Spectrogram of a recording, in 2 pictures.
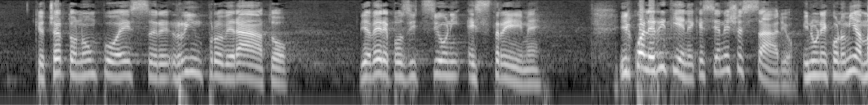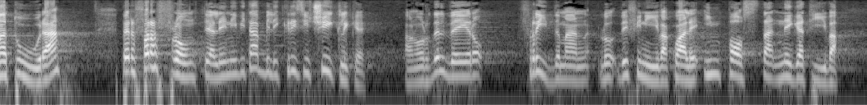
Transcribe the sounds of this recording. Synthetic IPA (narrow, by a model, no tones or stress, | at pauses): k̟et͡ʃːɛrt̪onompwɔɛsːeɾeriːmpɾoveɾaːt̪o | d̪iaveːɾepozit̪sːjoːniest̪ɾɛːme | ilkwaːlerit̪jɛːnek̟esːiːanet͡ʃesːa̰ːɾjo̰inunaekonomiːamat̪uːɾa | perfarfɾont̪ealːeinevit̪abilikɾiːzit͡ʃiːklike | anord̪elvɛːɾo | fɾid̪manlod̪efiniːvakwaːleʔimpɔst̪aneɡat̪iːva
